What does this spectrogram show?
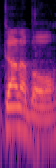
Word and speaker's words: Dunable: Is it Dunable? Dunnable. Dunnable, okay.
